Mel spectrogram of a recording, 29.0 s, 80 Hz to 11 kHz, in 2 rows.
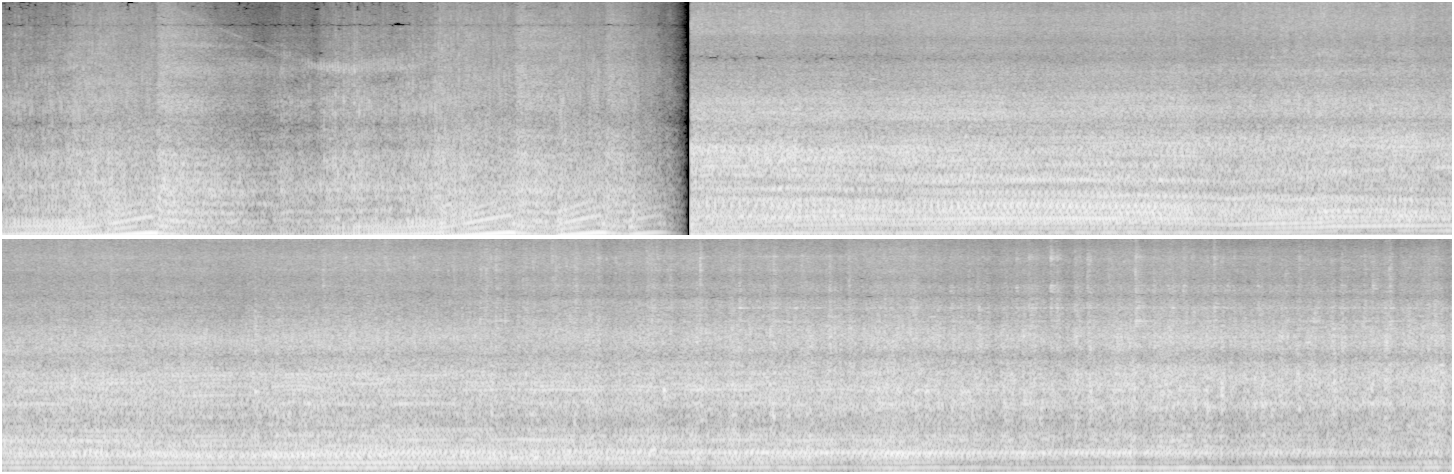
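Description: An engine revved up several times, each rev a rising whine. After a sudden cut about seven seconds in comes the steady drone of the Fiatagri 80-90 tractor's diesel engine working under load, pulling a five-tine Alpego KD5 subsoiler through the soil.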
